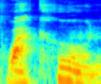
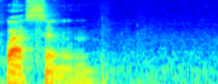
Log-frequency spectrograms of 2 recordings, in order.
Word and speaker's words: Wacune: I don't think it's Wacoon. I think it's Wassoon.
